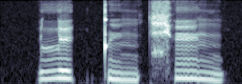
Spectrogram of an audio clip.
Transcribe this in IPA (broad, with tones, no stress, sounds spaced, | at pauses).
l e˦ k̚ t̪ ĩ˧ ŋ t͡ɕʰ ẽ˥˧ ŋ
